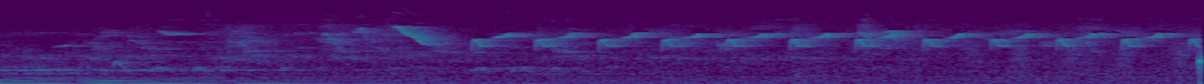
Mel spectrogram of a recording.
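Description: A small bird calling: a single falling note, then a rapid run of repeated two-part chirps, about four a second.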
